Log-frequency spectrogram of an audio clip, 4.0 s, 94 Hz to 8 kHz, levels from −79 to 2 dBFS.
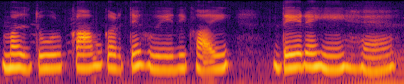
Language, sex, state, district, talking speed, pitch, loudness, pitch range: Hindi, male, Uttar Pradesh, Shamli, 120 wpm, 225 Hz, -16 LUFS, 215-235 Hz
